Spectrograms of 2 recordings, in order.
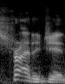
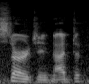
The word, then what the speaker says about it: strategy: of the player right it's strategy not sturgeon i have no idea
